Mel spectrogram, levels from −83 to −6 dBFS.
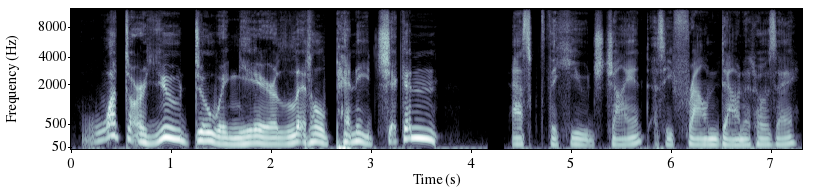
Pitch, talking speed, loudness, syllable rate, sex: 125 Hz, 150 wpm, -19 LUFS, 3.9 syllables/s, male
